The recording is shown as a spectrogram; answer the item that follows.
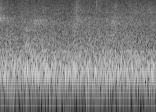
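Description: Steady low rumble of a crowded hall's room noise, with faint murmuring from the audience.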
